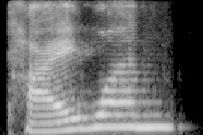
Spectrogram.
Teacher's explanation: is second tone and first tone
